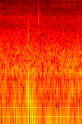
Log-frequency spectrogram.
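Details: A steady, low, rough hum from many honey bees growing temporarily agitated as frames of their Flow Hive are inspected; more smoke is used to calm them.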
